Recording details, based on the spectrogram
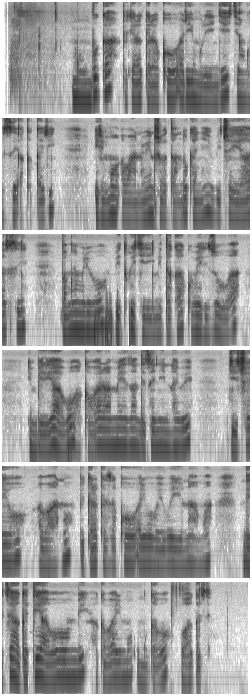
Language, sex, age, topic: Kinyarwanda, male, 36-49, government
